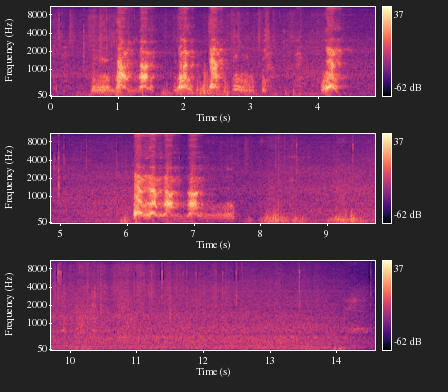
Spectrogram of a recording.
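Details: Young dog, seven and a half months old, barking at a bag blowing down the sidewalk, unsure what to make of it: rapid clusters of sharp barks in two volleys, then a few softer huffs and quiet outdoor background.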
